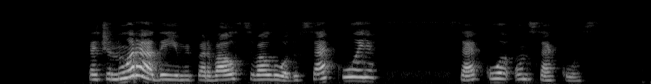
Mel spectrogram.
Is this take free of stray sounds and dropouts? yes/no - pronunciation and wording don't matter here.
yes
